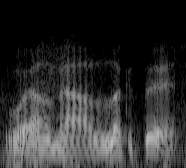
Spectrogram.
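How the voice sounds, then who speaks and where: An actor playing an easygoing, dryly wry frontier adventurer in an old Western drama, speaking with folksy politeness. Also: male voice, sits low, sing-song, slow, vocal fry, full character voice. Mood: calm, wry authority. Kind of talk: mid-century Western drama acting. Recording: dull, lightly noisy old broadcast recording.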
